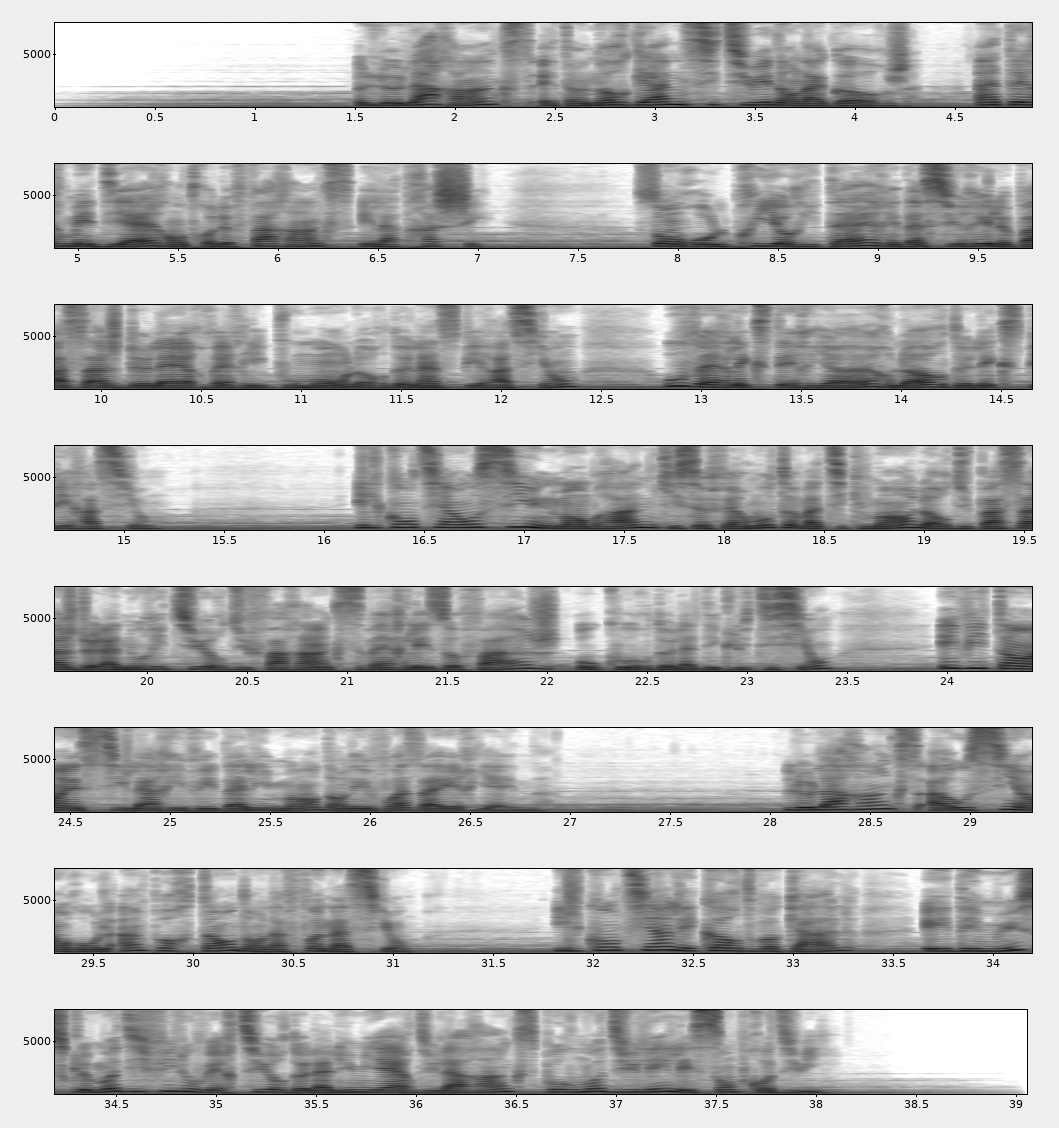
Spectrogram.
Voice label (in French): narration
